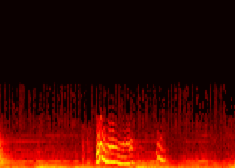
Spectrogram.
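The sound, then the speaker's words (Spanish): A dog at a camp yelps after a stone is thrown at it, giving a sharp, high cry that falls in pitch. A shorter second yelp follows moments later. “Tira una piedra al perro.”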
